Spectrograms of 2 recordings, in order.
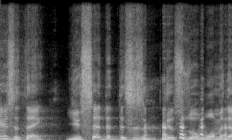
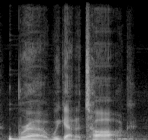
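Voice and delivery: ordinary talk

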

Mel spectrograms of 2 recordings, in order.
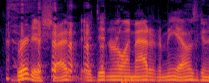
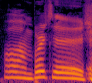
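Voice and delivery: higher, drawn-out fake British accent; bad British accent; 8 semitones higher than usual. Shown as a demonstration. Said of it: "really bad English accent".

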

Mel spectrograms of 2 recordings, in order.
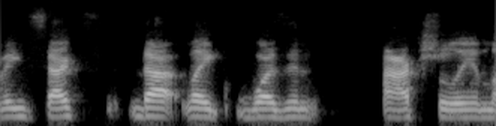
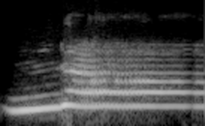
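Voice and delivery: high, drawn-out cry of no; gasp, then wail it in delighted horror; real horrified disbelief; 12 semitones higher, 3 dB louder than usual. Real, not acted. Listener learns he was covered in hickeys, appalled.

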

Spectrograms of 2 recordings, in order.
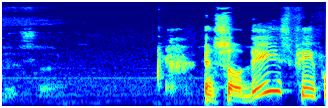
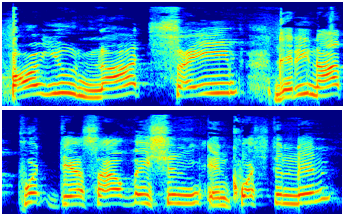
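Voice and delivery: impassioned preaching; 6 semitones higher than usual. Acted. Preaching at rising force.

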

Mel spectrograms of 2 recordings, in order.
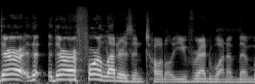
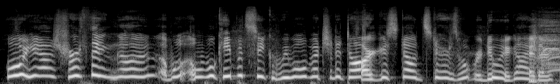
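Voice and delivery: high put-on NPC voice; 6 dB louder than usual. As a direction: pitch way up as a chummy NPC. GM voices NPC promising secrecy.

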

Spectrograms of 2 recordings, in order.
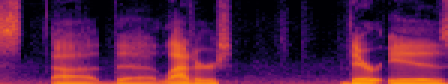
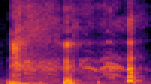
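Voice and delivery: high-pitched giggle; high laugh. Acted. Laugh in character.

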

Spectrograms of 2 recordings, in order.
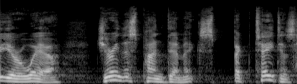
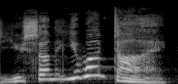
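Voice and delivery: tempting serpent; 10 semitones higher, 3 dB louder than usual. Retold or imitated. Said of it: "He says".

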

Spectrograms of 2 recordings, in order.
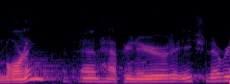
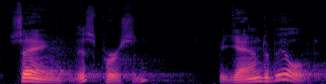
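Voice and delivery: scripture reading. Real, not acted. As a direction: proclaim the verses to the congregation. Reads scripture aloud.

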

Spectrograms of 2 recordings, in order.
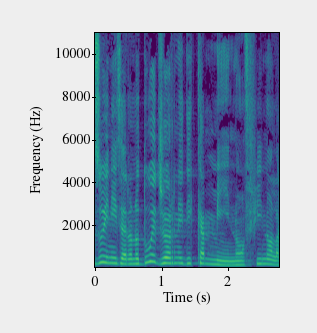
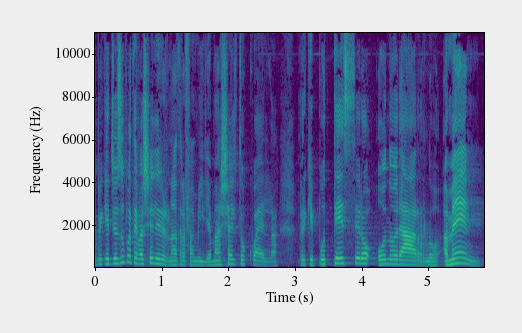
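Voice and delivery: normal talking voice

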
